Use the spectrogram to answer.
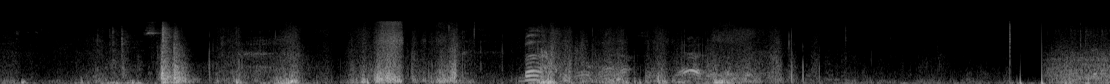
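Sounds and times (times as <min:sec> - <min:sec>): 
rustle: 0:00.0 - 0:11.1
door pushed and shut with rattling and a clunk: 0:01.0 - 0:02.0
speech: 0:05.2 - 0:07.9.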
